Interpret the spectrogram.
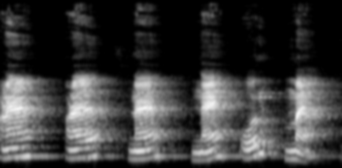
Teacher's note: नासिके में जिन वर्णों को उच्चारण नाक की मदद से होता है, अर्थात जिन वर्णों को जब हम उच्चारण करते हैं तो ध्वनि नाक से निकलती है, और ये नासिक के जो व्यंजन है ये स्पर्श व्यंजन भी होते हैं, क्योंकि पांचों वर्गों की 5 व्यंजन हैं।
